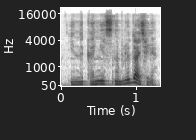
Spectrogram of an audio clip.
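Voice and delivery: ordinary delivery

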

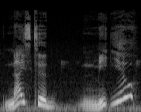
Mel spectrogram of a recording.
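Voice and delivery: halting, rising greeting; wary politeness. A narrator's reading. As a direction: greet with nervous uncertainty. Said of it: "said in a tone of voice".

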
